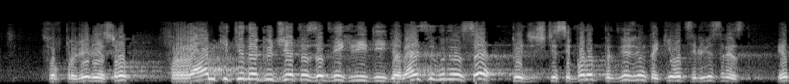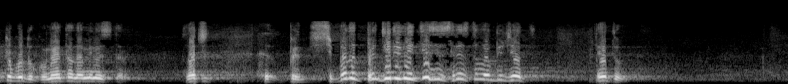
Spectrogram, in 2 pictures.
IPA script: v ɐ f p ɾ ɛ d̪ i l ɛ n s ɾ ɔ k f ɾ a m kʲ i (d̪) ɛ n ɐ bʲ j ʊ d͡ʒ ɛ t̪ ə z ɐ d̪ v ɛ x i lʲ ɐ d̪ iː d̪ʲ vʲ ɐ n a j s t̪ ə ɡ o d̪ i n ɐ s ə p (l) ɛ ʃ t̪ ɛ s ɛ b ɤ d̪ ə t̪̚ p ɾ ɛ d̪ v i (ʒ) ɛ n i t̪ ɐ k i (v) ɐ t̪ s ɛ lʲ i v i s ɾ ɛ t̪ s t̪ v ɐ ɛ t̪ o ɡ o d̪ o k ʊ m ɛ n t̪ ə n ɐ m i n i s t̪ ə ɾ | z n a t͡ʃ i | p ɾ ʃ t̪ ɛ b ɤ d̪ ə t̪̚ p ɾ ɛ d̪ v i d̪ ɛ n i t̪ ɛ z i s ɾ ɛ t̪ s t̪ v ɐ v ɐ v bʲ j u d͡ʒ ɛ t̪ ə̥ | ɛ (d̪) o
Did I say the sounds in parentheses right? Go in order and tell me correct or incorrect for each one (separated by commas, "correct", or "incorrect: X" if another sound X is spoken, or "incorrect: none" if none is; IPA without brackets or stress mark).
incorrect: t̪, incorrect: ɾ, correct, correct, incorrect: t̪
